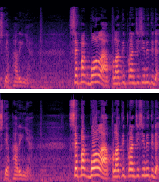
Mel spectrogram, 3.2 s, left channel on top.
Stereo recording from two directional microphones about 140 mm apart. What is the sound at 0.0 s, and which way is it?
A woman's voice, 30° right (ahead or behind).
